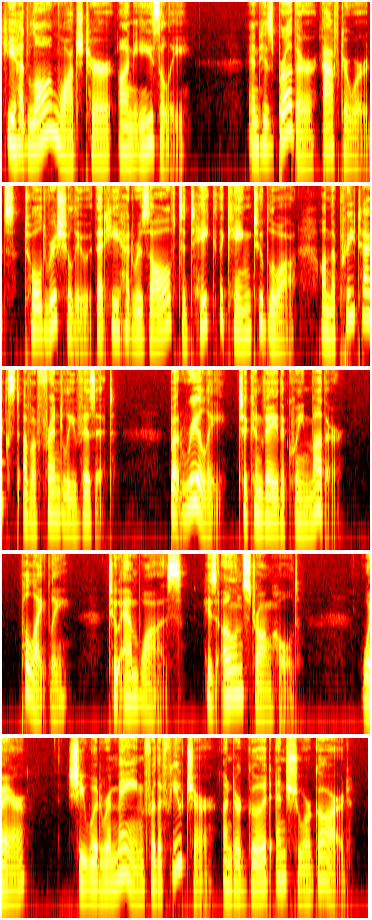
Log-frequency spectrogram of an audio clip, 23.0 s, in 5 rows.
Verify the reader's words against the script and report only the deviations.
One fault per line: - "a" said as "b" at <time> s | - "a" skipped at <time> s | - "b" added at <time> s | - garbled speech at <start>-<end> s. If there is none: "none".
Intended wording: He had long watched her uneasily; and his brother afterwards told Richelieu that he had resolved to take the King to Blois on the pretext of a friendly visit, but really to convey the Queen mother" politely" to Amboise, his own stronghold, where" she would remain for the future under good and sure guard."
none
